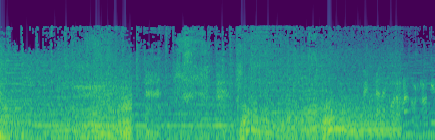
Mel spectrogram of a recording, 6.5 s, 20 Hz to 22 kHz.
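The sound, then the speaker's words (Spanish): An Audi spins 180 degrees while a motorcycle chases it, with a revving engine whine that rises and falls in pitch and a brief tire squeal, all under a speaking voice. “El Audi frena en seco. Dos motos chocan contra él y saltan por los aires. El Audi gira 180 grados. La cuarta moto lo persigue.”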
